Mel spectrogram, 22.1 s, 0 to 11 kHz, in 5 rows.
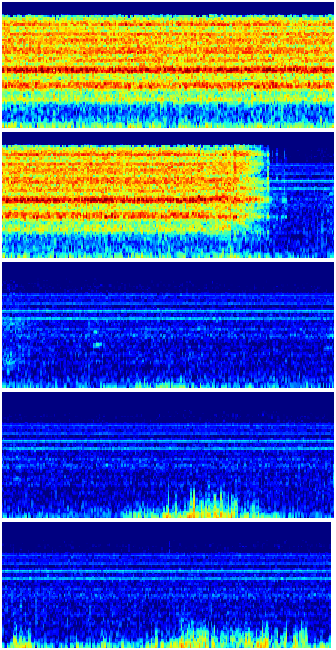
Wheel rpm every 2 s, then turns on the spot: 160, 160, 160, 130, 0, 0, 0, 0, 0, 0, 0.
none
